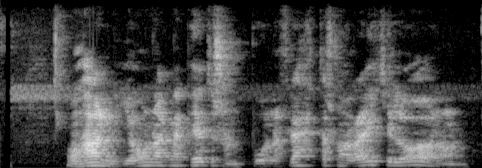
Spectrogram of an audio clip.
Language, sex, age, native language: Icelandic, male, 50-59, Icelandic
